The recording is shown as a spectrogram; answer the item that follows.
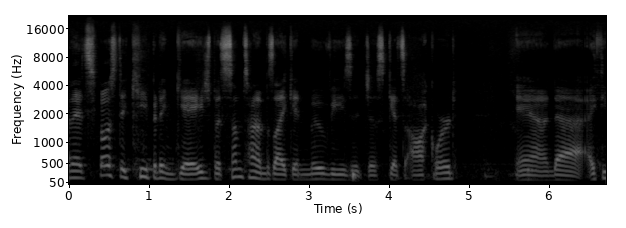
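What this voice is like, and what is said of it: Usual voice. Nothing is said of it.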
